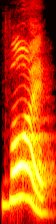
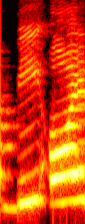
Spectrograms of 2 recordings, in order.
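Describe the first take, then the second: First: It begins with a plain short b sound. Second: It begins with the letter name 'bee'. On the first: The speaker calls it right. "हमने क्या sound किया उसको" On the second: The speaker calls it wrong. "हम बी नहीं बोले या बी ओए नहीं बोले"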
